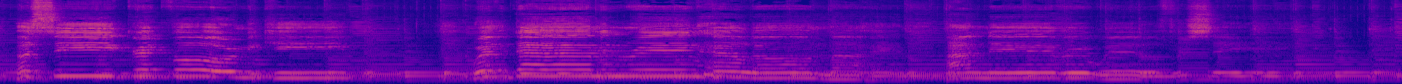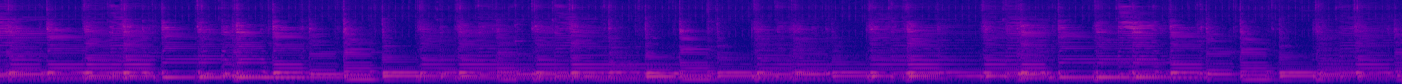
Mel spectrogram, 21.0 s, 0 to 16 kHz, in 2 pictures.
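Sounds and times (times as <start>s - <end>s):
man singing a ballad: 0.0s - 9.9s
fingerpicked acoustic guitar: 0.0s - 21.0s.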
